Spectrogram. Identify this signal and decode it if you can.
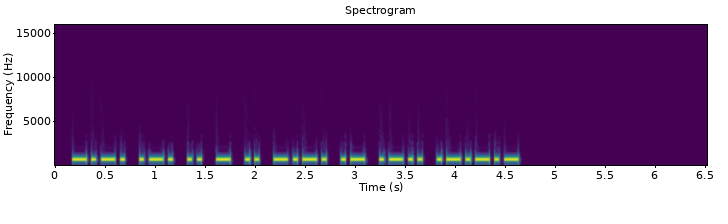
Morse code, heard as a keyed tone, about 25 wpm, 700 Hz. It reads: CRITICAL.
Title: Sentences from Top 1100 Words 25wpm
